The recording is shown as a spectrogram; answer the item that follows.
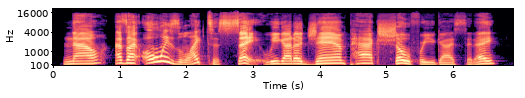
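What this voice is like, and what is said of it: Scratchy, congested voice with a cold. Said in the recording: “I have a little bit of a cold, a little bit of a scratchy throat. So you might hear me clear my throat a few times, maybe cough”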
